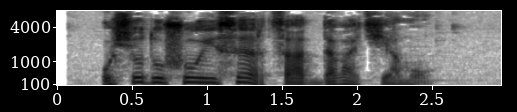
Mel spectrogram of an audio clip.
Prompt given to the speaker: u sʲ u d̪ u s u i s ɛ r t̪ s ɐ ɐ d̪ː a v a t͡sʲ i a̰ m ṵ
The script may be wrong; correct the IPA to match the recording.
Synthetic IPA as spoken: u sʲ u d̪ u ʂ u i s ɛ r t̪ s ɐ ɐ d̪ː a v a t͡sʲ j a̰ m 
